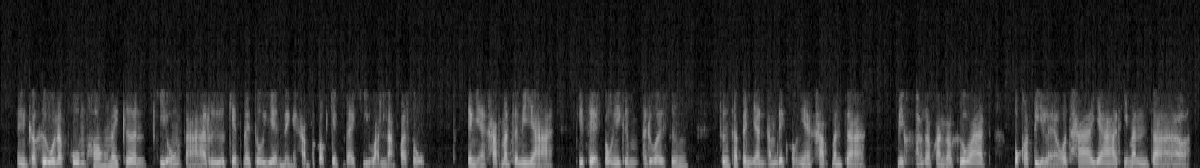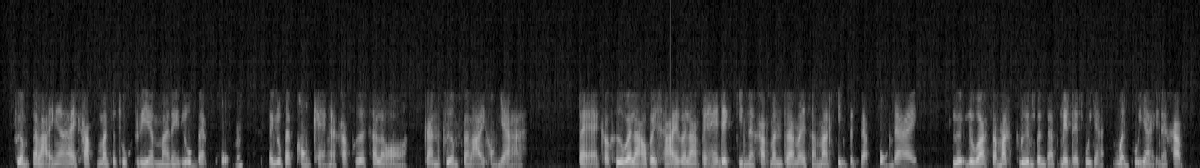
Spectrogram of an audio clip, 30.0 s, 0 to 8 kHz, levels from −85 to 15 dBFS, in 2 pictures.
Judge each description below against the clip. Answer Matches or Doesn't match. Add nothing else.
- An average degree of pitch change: Matches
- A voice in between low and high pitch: Matches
